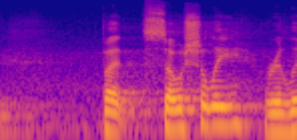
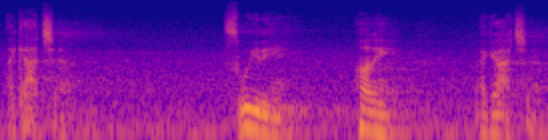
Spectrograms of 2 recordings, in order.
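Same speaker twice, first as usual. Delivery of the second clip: barely audible, tender reassurance; gentle comfort; 11 dB quieter than usual. Retold or imitated. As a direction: hold them close and murmur softly. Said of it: "walks up to you calmly and gently".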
